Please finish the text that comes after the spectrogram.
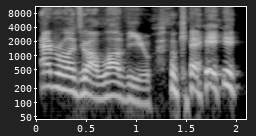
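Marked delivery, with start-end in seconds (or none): none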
